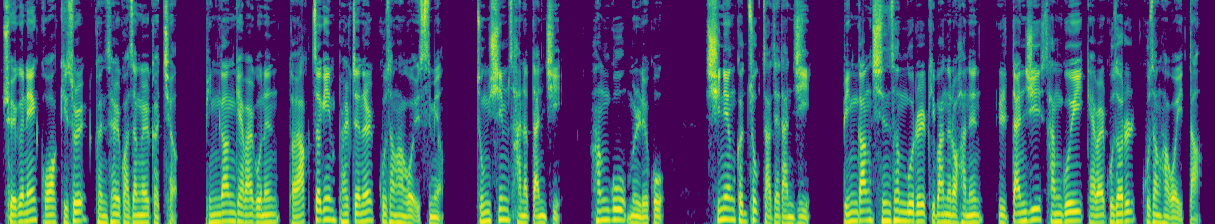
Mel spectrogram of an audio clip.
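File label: Korean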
